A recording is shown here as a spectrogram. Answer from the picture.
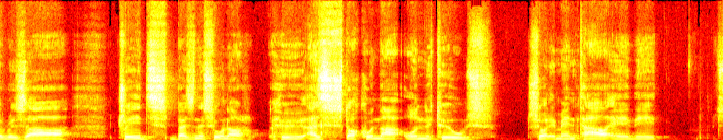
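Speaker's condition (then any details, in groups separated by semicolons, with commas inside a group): No condition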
